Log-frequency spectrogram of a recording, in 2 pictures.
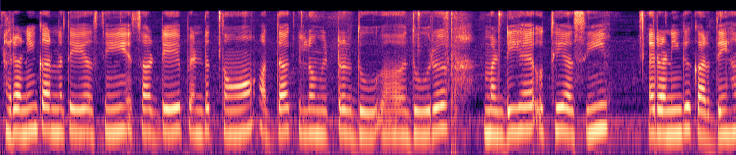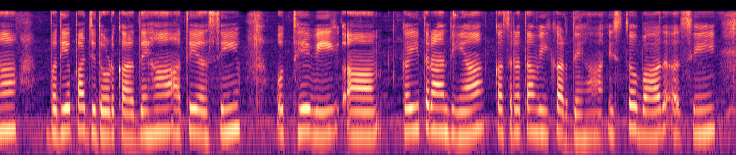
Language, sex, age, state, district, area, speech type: Punjabi, female, 18-30, Punjab, Barnala, rural, spontaneous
